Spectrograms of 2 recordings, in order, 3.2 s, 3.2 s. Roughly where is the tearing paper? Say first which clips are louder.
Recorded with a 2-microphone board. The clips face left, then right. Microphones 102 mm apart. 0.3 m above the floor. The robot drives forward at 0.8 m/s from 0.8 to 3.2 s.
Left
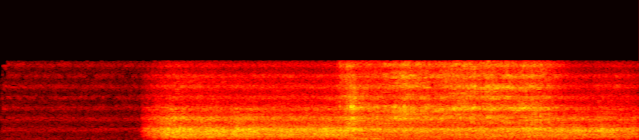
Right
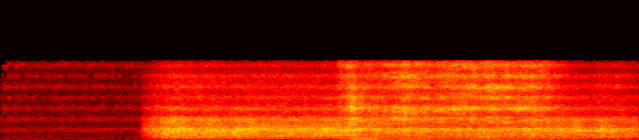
Even; right.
